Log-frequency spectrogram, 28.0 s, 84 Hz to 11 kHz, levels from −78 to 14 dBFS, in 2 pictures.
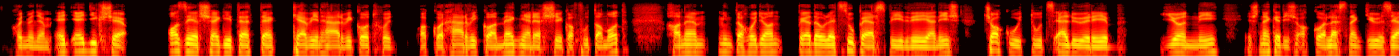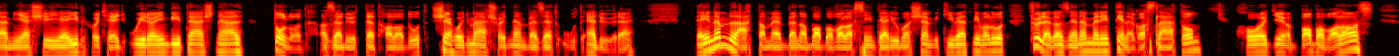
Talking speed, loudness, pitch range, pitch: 150 wpm, -17 LUFS, 105-120 Hz, 115 Hz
